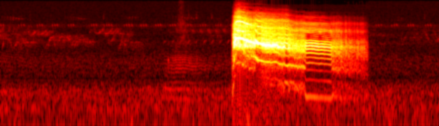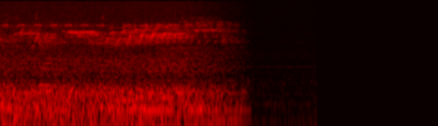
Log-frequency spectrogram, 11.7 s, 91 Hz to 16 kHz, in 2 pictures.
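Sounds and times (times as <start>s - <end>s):
hawk giving a harsh hoarse scream: 3.1s - 4.9s.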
